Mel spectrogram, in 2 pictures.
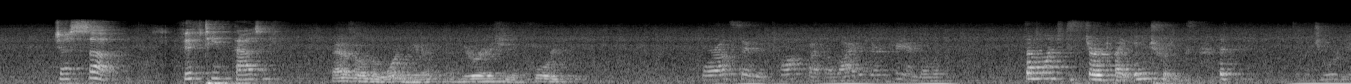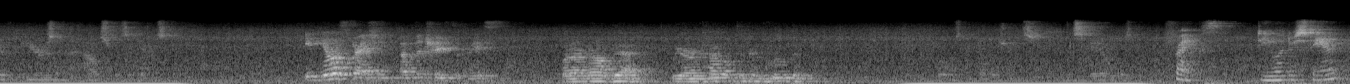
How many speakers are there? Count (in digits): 7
